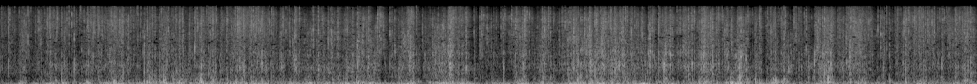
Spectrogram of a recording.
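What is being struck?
Polyethylene air-cushion packaging film.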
